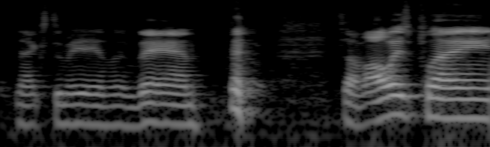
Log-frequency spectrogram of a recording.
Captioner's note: chuckles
